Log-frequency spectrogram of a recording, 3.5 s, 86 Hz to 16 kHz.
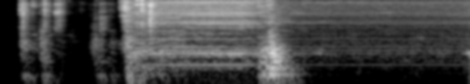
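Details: Mk1 Ford Capri with turbo Rover V8, first start on newly wired ECU and fuel system: a few clicks, then the engine fires for about a second amid smoke before fading out; won't keep running, cause unconfirmed.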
